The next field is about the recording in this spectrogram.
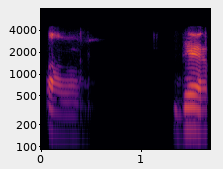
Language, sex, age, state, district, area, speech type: Bodo, male, 45-60, Assam, Kokrajhar, rural, conversation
